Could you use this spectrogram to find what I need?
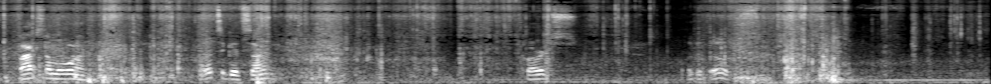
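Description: Cardboard flaps rustle and scrape as a box is handled.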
